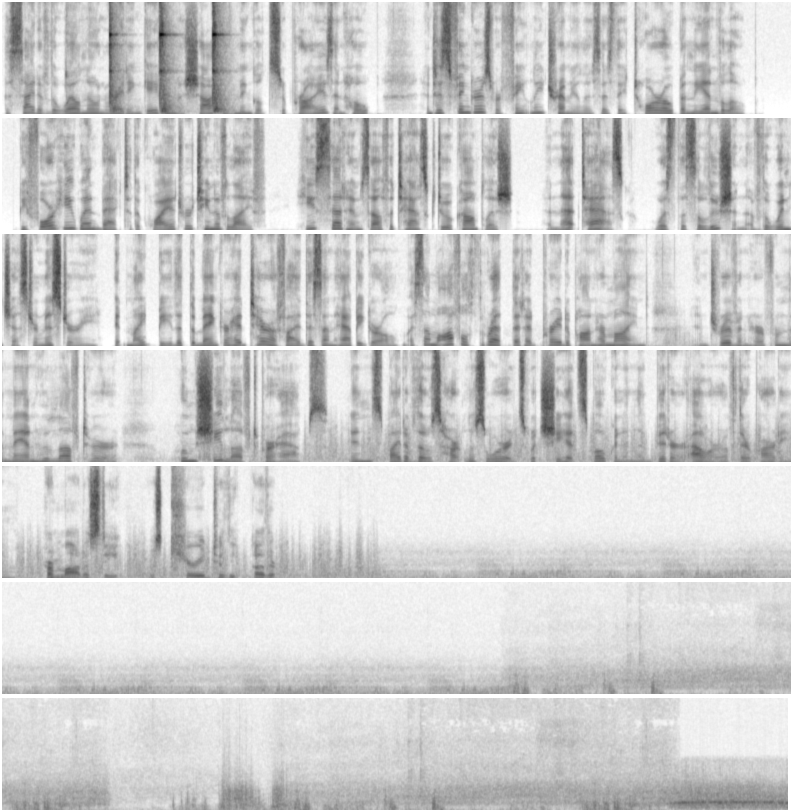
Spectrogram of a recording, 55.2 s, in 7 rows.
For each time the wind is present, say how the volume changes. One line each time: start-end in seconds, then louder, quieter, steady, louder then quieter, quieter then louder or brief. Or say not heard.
20.8-55.1 louder.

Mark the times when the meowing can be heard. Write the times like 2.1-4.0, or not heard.
not heard.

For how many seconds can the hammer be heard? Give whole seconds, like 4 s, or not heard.
2 s.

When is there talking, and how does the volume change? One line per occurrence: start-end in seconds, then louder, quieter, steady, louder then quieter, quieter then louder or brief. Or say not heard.
0.0-34.3 steady.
